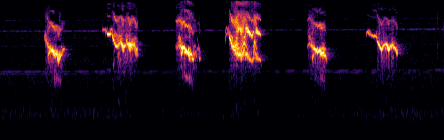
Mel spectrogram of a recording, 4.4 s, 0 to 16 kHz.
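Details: Shoulder-perched house sparrow, Netherlands, 1 January 2016, delivers six emphatic chirps, some doubled or buzzy, roughly every half to three-quarters of a second, against a soft steady hum.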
